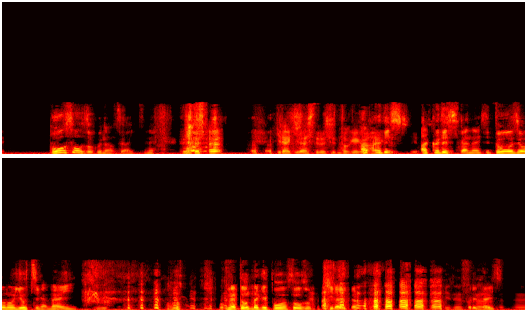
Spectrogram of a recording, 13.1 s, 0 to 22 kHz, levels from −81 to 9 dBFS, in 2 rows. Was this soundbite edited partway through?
yes; 1 cut; at 12.1 s

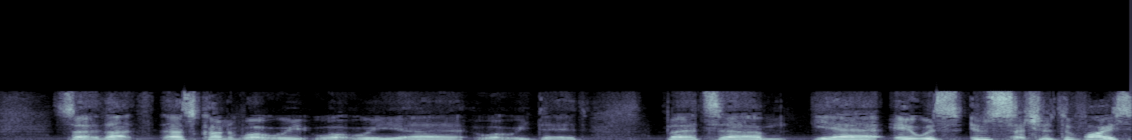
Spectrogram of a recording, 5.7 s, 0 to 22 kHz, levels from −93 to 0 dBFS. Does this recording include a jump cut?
no; 0 cuts

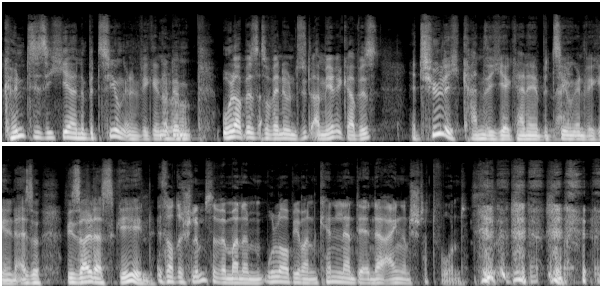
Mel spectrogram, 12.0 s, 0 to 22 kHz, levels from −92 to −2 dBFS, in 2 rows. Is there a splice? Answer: yes; 2 cuts; at 2.6 s, 10.7 s

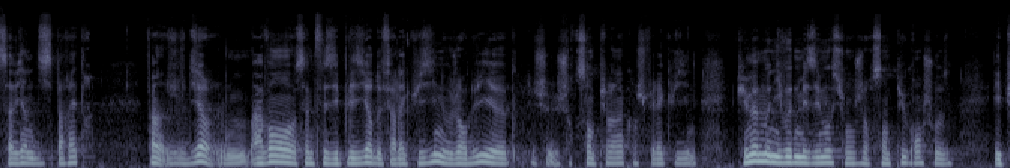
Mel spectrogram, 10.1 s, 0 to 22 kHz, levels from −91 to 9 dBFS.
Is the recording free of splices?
yes; 0 cuts

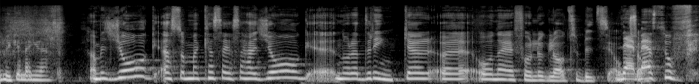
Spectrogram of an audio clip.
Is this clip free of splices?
yes; 0 cuts

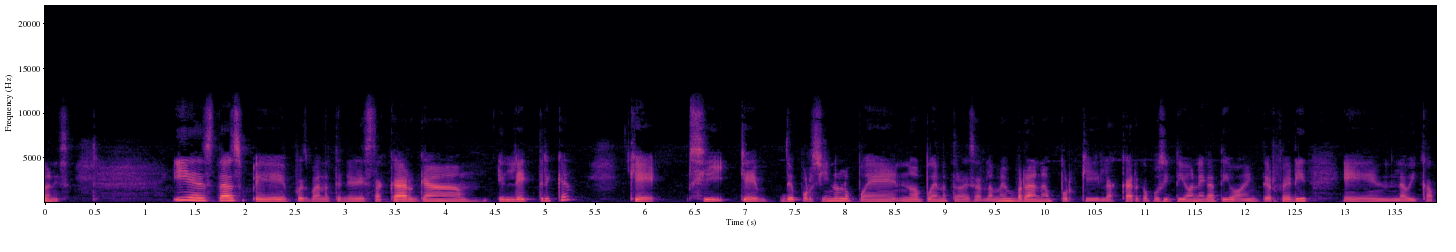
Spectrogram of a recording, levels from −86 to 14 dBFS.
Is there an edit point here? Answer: no; 0 cuts

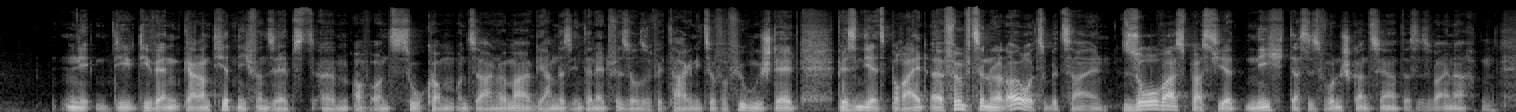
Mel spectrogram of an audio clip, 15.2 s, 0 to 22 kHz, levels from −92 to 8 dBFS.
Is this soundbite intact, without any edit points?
no; 1 cut; at 9.3 s

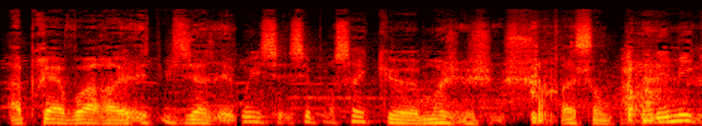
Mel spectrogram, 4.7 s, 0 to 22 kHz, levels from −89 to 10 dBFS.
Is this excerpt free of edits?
no; 2 cuts; at 1.6 s, 3.7 s

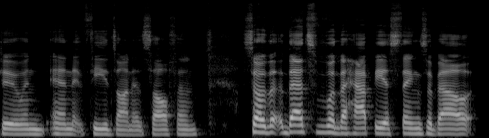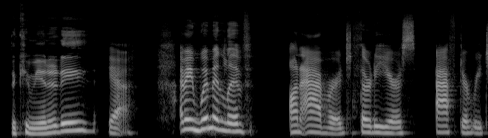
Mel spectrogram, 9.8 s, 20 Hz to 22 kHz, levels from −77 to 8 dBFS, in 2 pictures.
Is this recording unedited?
no; 2 cuts; at 5.9 s, 8.4 s

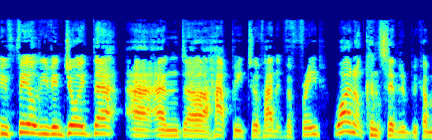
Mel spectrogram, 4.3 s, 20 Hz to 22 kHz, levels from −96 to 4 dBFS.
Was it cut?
yes; 1 cut; at 3.2 s

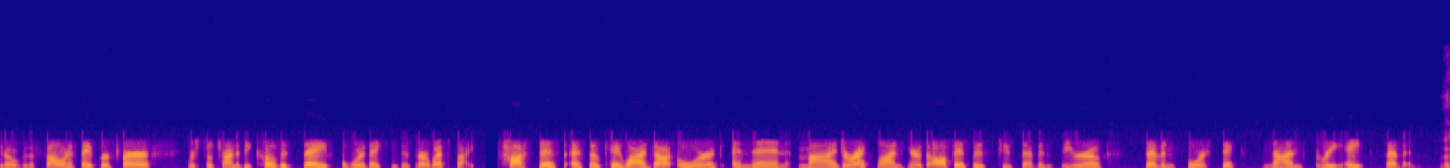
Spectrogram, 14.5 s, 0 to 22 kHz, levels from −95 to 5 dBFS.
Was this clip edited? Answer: no; 0 cuts

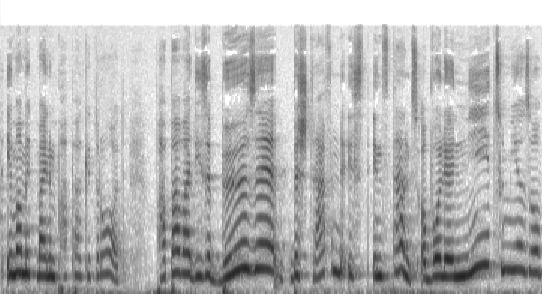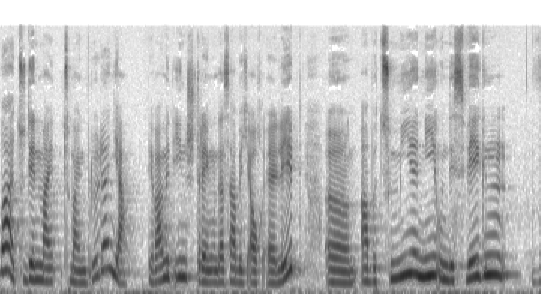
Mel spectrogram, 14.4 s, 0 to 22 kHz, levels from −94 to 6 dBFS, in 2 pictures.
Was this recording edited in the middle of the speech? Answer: no; 0 cuts

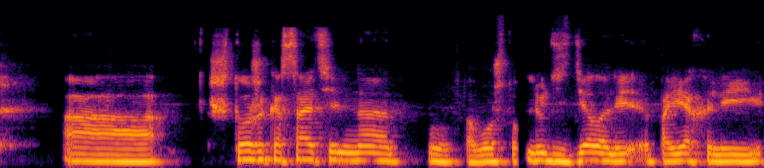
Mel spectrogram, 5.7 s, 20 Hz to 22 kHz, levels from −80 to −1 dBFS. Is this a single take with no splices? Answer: no; 2 cuts; at 1.5 s, 3.8 s

